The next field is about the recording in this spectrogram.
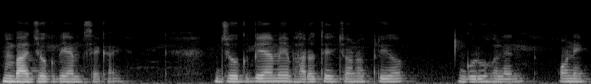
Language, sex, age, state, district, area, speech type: Bengali, male, 18-30, West Bengal, Bankura, urban, spontaneous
